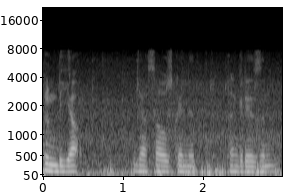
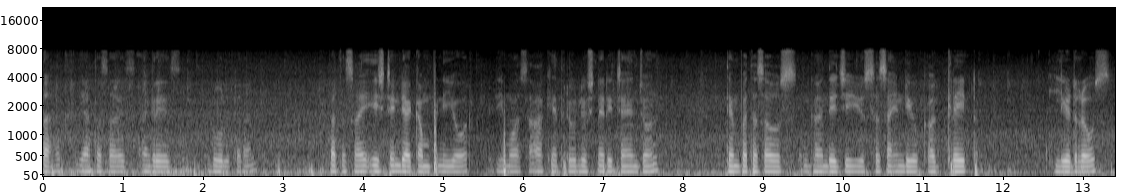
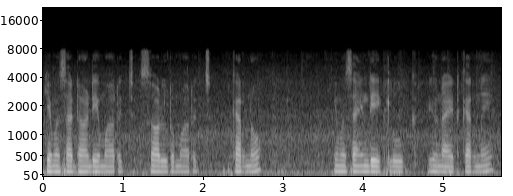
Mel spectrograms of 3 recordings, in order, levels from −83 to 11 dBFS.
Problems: constant background noise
